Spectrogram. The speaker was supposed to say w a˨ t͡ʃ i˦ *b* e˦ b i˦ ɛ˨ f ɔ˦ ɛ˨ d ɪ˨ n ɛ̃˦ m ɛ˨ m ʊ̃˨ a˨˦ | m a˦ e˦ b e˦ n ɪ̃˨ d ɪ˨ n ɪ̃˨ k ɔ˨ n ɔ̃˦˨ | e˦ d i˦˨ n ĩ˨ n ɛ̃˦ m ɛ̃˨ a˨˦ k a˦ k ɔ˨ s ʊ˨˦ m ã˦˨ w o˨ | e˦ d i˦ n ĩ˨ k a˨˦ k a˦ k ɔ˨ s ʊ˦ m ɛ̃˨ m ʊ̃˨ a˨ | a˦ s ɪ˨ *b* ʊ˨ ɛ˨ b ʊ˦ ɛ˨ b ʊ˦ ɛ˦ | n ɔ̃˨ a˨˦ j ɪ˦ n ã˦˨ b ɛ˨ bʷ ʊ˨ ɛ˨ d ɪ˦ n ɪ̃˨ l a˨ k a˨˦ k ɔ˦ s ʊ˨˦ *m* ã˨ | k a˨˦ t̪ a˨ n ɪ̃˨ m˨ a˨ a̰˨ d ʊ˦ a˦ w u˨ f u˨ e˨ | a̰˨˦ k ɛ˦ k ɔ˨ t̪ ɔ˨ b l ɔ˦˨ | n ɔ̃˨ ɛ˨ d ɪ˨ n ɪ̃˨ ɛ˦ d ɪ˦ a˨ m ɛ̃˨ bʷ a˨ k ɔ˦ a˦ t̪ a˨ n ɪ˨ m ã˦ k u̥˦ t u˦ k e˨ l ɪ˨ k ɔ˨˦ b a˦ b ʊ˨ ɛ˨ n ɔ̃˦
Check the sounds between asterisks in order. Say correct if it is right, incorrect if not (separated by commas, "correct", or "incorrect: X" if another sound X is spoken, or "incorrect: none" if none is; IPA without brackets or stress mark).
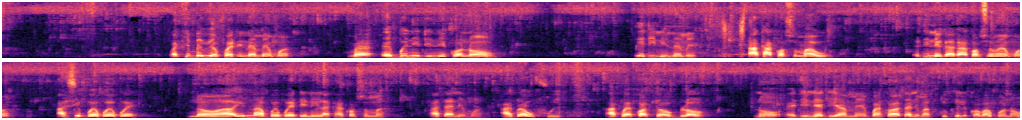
correct, correct, correct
